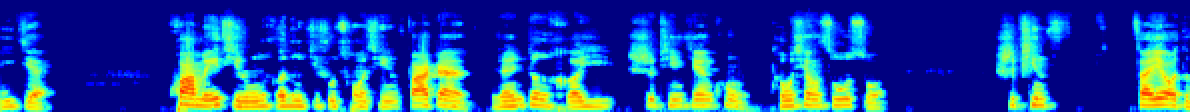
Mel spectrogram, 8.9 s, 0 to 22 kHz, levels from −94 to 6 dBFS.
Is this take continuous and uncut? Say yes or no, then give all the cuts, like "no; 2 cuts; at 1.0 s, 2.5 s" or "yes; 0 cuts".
yes; 0 cuts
